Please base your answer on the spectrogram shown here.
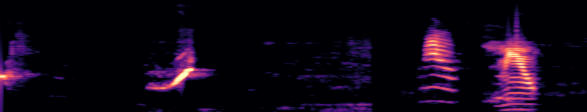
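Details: Indian ringneck parakeet, a pet talking parrot, in a quiet room: a rising whistled note, a soft rustle, then two rich, nasal, meow-like harmonic calls close together.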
